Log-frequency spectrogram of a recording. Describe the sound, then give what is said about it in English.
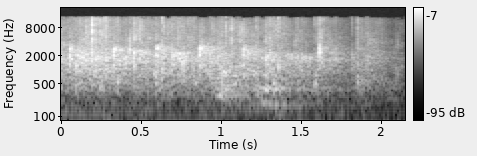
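Applause from a church audience clapping to thank a volunteer, a dense, steady patter of many hands that holds loud for about two seconds and tapers slightly at the end. “Let's give Scott a hand clap.”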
